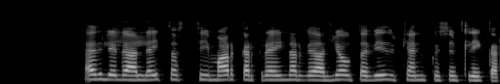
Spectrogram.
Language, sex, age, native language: Icelandic, female, 18-19, Icelandic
